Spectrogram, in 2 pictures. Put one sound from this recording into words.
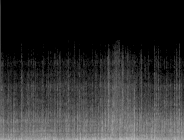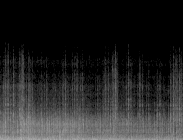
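Mountain bike tyres crunch and rattle over a rough dirt trail.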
